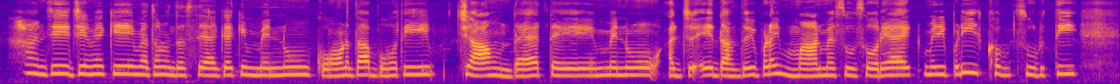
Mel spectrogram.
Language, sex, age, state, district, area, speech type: Punjabi, female, 30-45, Punjab, Ludhiana, urban, spontaneous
